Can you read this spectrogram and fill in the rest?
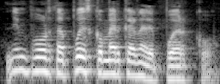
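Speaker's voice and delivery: high-pitched mock permissiveness, easing down; airily imitating others' permission; mock carefree quote. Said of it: "como las naciones que dicen".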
